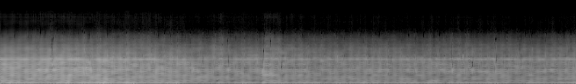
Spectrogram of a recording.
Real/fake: fake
